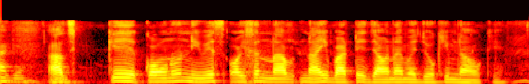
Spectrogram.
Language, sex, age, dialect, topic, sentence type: Bhojpuri, male, <18, Northern, banking, statement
